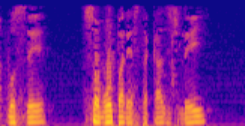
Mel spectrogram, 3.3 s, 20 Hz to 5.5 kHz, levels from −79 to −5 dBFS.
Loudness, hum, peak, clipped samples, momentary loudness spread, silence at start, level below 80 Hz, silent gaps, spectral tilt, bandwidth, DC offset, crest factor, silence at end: -21 LUFS; none; -4 dBFS; under 0.1%; 12 LU; 0 s; -42 dBFS; none; -10 dB/octave; 5 kHz; under 0.1%; 18 dB; 0.5 s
